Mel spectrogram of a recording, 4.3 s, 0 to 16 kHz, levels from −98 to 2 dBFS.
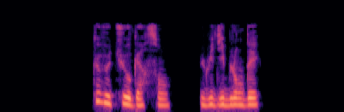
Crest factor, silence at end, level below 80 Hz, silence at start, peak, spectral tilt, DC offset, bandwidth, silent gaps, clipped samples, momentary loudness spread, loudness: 18 dB; 1.1 s; -68 dBFS; 1.15 s; -12 dBFS; -7 dB/octave; under 0.1%; 7.8 kHz; 2.19-2.49 s; under 0.1%; 10 LU; -28 LUFS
